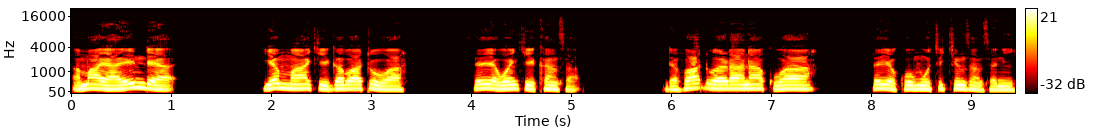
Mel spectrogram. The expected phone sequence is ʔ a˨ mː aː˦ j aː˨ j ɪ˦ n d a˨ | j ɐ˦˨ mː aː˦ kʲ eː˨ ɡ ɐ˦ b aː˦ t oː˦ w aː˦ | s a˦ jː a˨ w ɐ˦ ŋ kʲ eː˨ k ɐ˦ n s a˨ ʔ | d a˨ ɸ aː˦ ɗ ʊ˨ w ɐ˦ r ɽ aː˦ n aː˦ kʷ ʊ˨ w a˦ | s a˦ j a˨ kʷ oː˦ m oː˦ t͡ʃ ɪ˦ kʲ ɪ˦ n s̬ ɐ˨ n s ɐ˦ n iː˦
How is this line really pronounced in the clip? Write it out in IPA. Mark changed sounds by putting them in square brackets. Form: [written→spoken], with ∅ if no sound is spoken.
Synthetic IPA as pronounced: ʔ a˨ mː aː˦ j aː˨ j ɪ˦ n d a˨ | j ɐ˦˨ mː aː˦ kʲ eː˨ ɡ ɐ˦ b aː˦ t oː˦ w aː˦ | s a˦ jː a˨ w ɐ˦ ŋ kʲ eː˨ k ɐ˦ n s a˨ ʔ | d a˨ ɸ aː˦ ɗ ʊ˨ w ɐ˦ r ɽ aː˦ n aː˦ kʷ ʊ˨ w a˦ | s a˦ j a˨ kʷ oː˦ m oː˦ t͡ʃ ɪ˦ kʲ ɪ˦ n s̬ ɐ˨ n s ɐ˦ n iː˦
